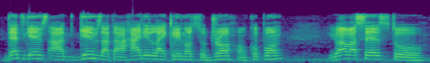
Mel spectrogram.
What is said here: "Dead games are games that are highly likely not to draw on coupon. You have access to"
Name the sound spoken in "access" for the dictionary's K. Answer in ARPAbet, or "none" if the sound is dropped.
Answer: none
